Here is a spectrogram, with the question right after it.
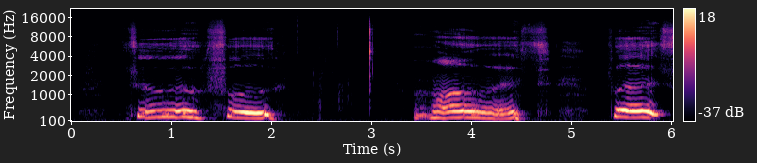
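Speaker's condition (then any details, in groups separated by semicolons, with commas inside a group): ALS; treated at Mayo Clinic in Rochester, stem cell research program, progression possibly slowed; progressed in some ways, no recent progression, awaiting drug pending FDA approval; talking more difficult, facial muscles weaker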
